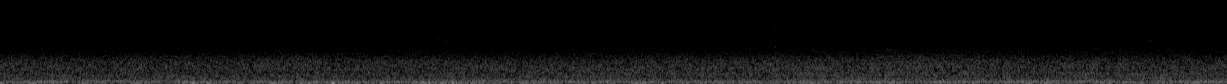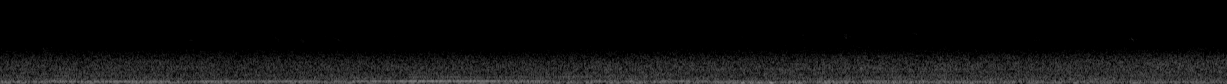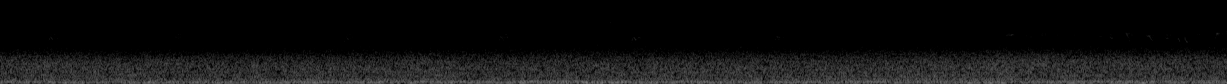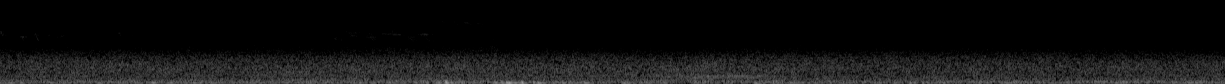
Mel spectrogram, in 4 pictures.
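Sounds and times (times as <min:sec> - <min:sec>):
low outdoor background hum: 0:00.0 - 0:49.0.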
